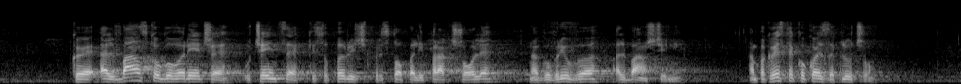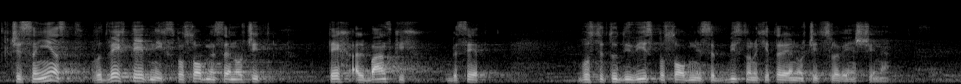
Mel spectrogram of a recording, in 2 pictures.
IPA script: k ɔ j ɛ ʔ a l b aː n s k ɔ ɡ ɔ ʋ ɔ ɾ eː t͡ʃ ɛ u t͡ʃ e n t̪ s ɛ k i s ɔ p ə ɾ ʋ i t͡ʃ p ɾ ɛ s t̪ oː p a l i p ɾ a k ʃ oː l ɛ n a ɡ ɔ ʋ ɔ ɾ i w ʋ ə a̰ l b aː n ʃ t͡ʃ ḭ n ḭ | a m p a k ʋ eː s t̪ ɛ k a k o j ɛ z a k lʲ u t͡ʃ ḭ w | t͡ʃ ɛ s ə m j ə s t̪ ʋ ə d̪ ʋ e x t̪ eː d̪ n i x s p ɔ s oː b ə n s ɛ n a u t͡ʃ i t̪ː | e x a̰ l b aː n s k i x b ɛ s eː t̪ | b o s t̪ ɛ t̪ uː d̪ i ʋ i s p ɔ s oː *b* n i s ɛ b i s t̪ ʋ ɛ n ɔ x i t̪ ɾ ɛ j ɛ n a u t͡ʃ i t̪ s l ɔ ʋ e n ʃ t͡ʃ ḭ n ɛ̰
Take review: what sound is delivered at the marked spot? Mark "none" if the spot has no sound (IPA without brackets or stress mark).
b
